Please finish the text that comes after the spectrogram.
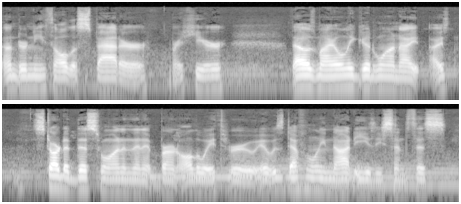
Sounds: vehicle
outside, urban or man-made
speech

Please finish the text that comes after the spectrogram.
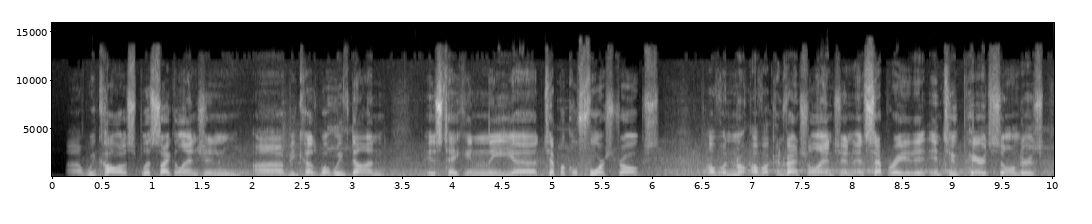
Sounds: speech

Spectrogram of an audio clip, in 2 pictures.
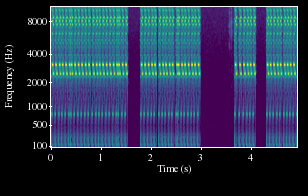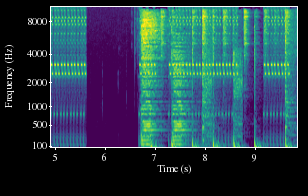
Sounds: music

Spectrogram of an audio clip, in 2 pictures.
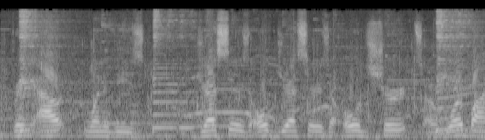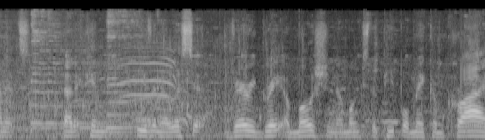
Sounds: music
speech

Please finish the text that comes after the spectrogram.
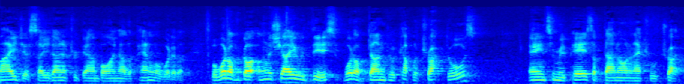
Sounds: speech

